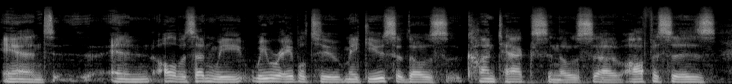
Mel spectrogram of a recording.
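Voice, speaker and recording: Soft-spoken older man, halting studio guest. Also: mid-range voice, fairly even intonation. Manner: halting, with many restarts and fillers. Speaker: interview guest, ministry director. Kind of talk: candid interview conversation. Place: television studio set. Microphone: lapel mic.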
